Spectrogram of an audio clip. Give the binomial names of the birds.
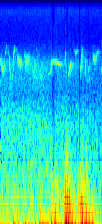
Alauda arvensis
